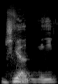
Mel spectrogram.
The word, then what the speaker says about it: Jagmeet: Or the incomprehensible insistence by Jagmeet Singh, sworn enemy of the real working man, pronounced Jagmeet, that the proper role of the socialist NDP is to indefinitely prop up Trudeau's...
